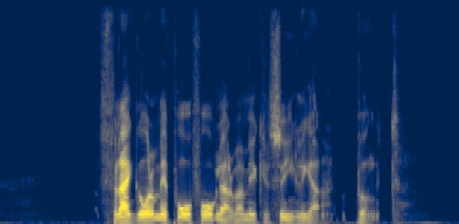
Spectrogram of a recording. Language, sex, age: Swedish, male, 67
